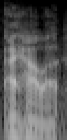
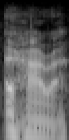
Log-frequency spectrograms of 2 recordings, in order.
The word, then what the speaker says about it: Ihara: So it's not like Ihala. It's Ihara.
